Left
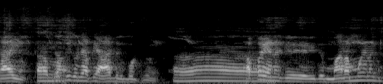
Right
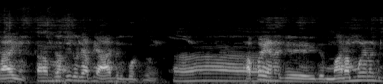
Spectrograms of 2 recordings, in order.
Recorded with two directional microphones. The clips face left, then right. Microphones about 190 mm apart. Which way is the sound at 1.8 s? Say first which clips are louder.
Left 4 dB; 25° left (ahead or behind).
